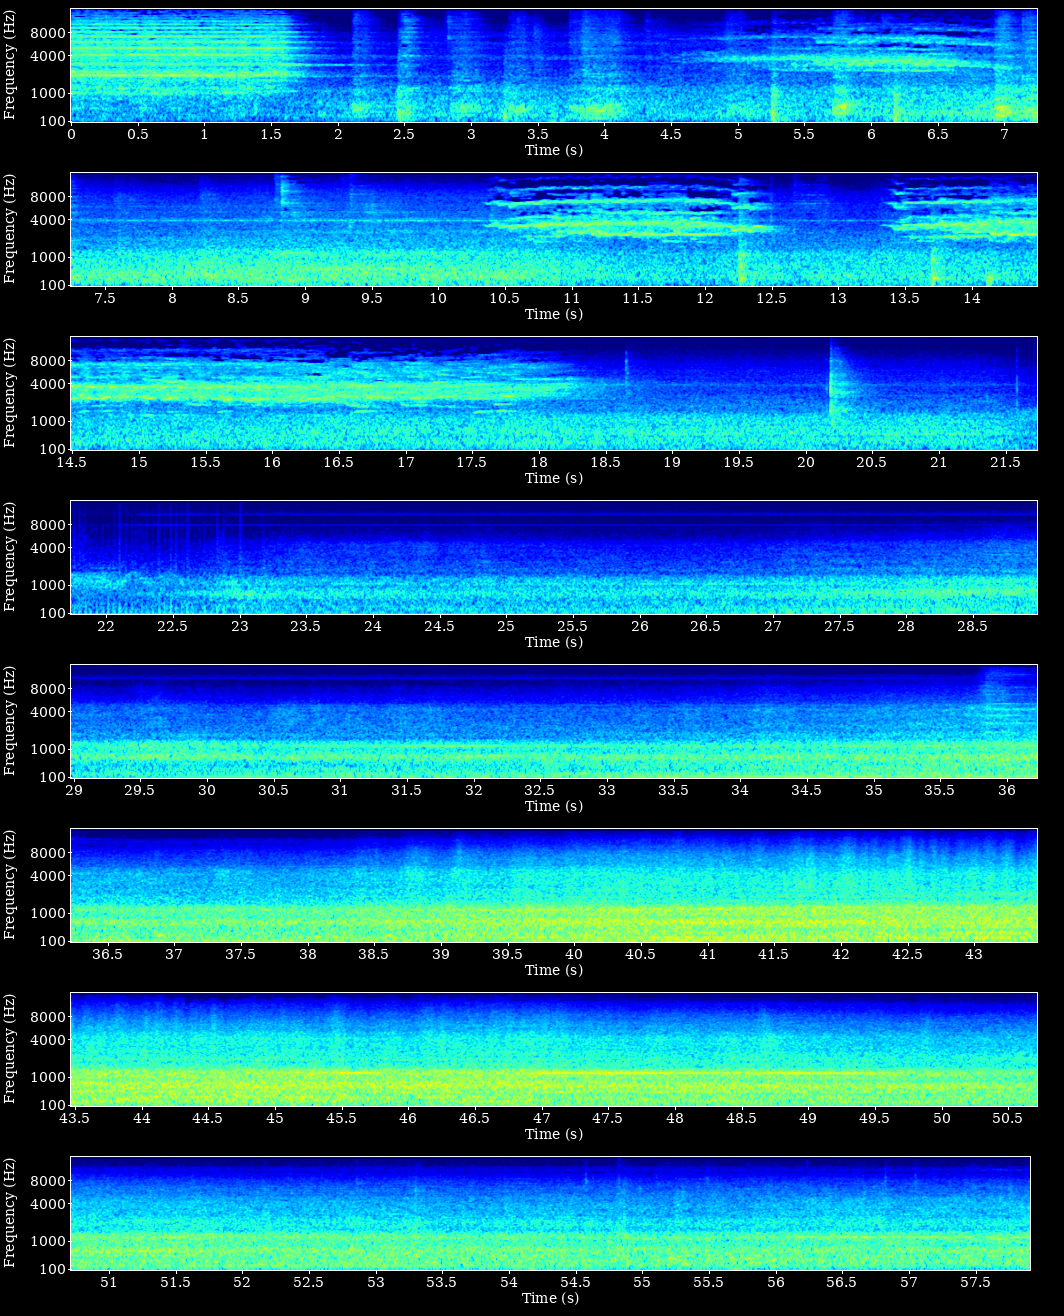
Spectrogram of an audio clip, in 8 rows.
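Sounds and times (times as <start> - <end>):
train moving: 0.0 - 57.9
high wheel squeals: 3.7 - 18.6.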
